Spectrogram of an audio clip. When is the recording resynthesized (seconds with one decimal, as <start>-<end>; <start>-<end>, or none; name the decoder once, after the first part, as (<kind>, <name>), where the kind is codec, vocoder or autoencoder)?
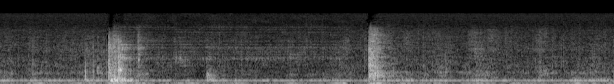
1.2-3.5 (codec, SNAC)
